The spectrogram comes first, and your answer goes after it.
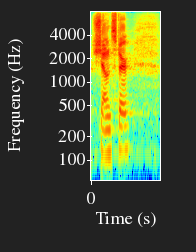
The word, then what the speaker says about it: Schoenster: my signs that say nature nurture shoner uh it's not only a great way to help people pronounce my name correctly which Jerry successfully managed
